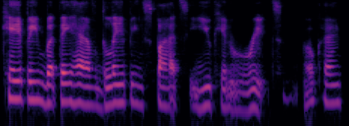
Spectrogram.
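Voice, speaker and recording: A woman's voice: deep voice, takes it slowly, vocal fry, a little mellow. A woman with a nasal voice chats as a podcast co-host. She talks in a loose, self-deprecating way and laughs at herself easily. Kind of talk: casual chat.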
